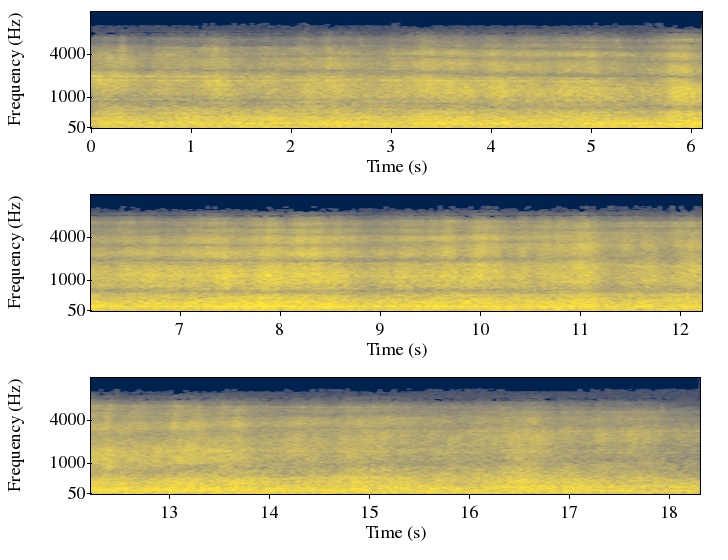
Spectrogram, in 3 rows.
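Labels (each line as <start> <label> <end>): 0.0 Metallic rustling sound of an airplane growing louder as it flies past and gradually decreasing. 18.3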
